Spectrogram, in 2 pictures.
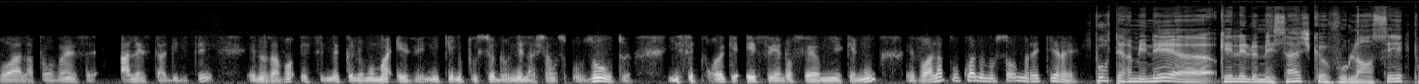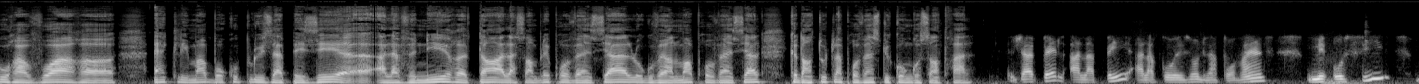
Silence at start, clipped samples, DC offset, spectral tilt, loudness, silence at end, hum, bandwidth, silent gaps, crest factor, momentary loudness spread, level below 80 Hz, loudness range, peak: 0 s; under 0.1%; under 0.1%; -5.5 dB/octave; -17 LUFS; 0 s; none; over 20 kHz; none; 18 dB; 8 LU; -40 dBFS; 4 LU; 0 dBFS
